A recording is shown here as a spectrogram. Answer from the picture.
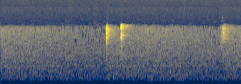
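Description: Near silence with two faint computer mouse clicks in quick succession about a second in.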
